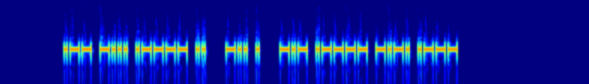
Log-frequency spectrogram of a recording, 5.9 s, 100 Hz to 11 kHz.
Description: Morse code, heard as a keyed tone, about 40 wpm, 700 Hz. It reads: WB1I DE K1CJ
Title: USA Callsign DE Callsign - 4 Characters - 40wpm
